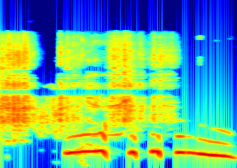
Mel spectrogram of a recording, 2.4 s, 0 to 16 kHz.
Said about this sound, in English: Dude, I had 5 sixes on that roll.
